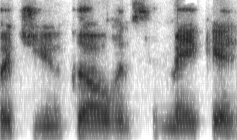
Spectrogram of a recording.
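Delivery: ordinary talk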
